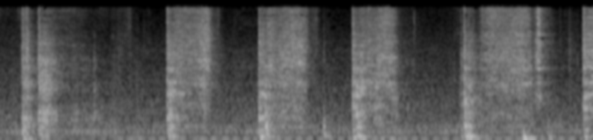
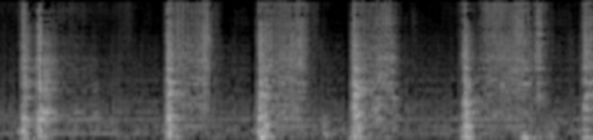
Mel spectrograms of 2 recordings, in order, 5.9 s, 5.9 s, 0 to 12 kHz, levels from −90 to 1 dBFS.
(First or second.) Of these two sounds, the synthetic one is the second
